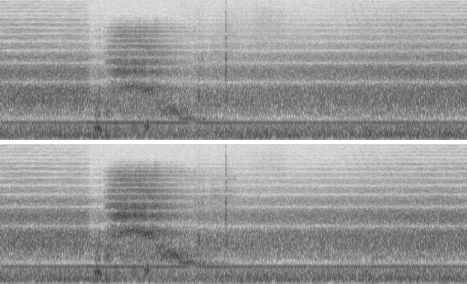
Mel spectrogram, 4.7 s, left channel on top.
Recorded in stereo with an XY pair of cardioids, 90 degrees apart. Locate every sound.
0.0 s a vehicle: 5° left
1.0 s a scream: 30° right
